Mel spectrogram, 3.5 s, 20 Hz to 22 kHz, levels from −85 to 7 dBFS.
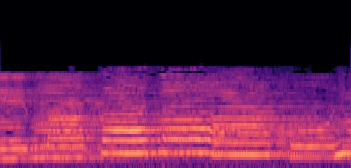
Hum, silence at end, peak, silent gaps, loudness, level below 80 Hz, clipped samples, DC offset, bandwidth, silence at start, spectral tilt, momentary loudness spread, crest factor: none; 0 s; -4 dBFS; none; -19 LUFS; -60 dBFS; under 0.1%; under 0.1%; 5.2 kHz; 0 s; -10 dB/octave; 9 LU; 14 dB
